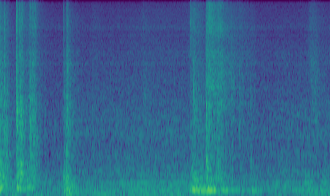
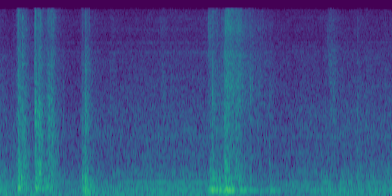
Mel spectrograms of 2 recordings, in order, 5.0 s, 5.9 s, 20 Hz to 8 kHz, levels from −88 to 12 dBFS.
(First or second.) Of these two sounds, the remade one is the first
